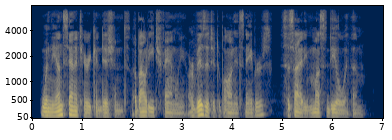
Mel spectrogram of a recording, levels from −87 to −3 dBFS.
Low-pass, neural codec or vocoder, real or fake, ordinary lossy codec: 7.2 kHz; none; real; AAC, 32 kbps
